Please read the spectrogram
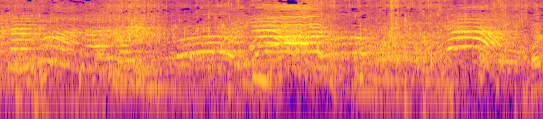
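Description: Young children's high-pitched voices calling and chattering, with water splashing as small feet wade through a shallow pool.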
